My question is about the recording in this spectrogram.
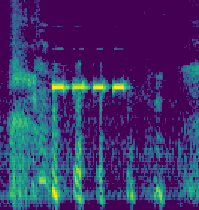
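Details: RV interior while cooking rice during off-grid power testing: four quick high-pitched beeps then a pause in a quiet room, carbon monoxide detector alarming at high CO level; carbon monoxide alarm.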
